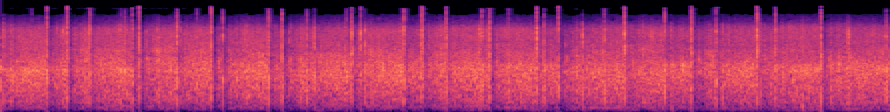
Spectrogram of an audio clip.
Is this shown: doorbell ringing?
no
